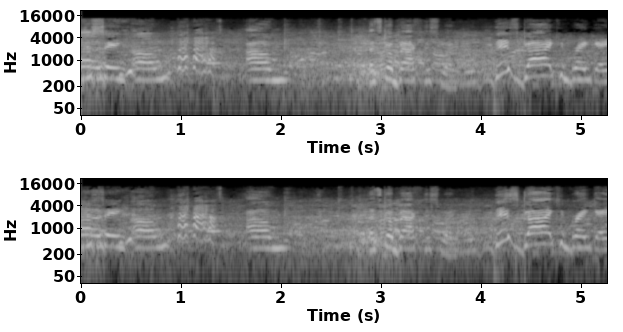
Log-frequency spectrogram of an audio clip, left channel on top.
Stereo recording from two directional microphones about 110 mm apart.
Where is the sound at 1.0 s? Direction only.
60° left (ahead or behind).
